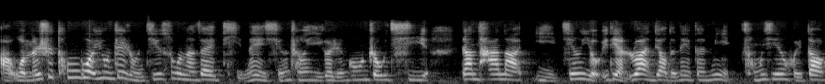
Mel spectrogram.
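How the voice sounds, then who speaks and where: With hardly any pauses, a woman talks at a moderate pace and a fairly high pitch, showing ordinary pitch variation and big swings in loudness over noticeable background noise. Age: 40s. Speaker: pharmacist. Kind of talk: interview.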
